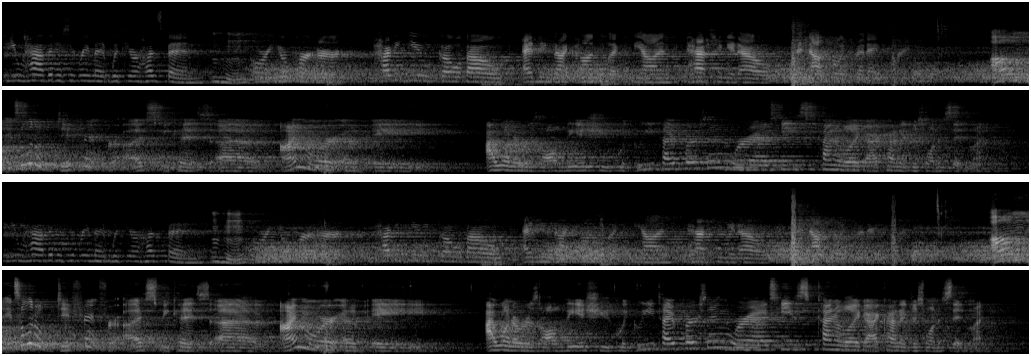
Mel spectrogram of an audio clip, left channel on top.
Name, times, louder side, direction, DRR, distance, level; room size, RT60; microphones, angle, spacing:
voice 1, 0.0-2.0 2.5-3.4 3.7-9.1 17.5-17.9, left 4 dB, 75° left, 7 dB, 1.6 m, -40 dB
voice 2, 2.1-2.4 9.4-9.5 9.9-14.5 15.1-20.1, right 4 dB, 50° right, 5 dB, 2.0 m, -37 dB
sound 1, 2.3-13.1 13.4-13.5 14.3-14.4 15.0-15.1 16.4-16.7, right 2 dB, 85° right, 1.9 m, -43 dB
22.5 x 21.0 x 8.7 m, 2.6 s
head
